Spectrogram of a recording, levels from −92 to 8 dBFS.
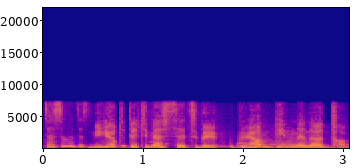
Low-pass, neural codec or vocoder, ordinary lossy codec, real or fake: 7.2 kHz; codec, 16 kHz, 0.5 kbps, X-Codec, HuBERT features, trained on balanced general audio; none; fake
